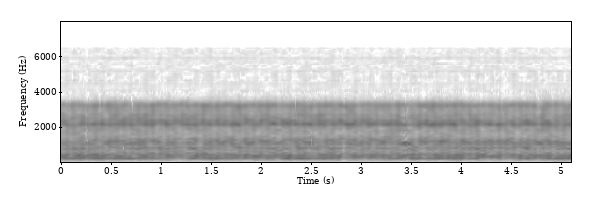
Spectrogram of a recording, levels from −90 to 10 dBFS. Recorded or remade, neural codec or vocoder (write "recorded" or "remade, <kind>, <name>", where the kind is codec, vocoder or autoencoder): remade, vocoder, BigVGAN v2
